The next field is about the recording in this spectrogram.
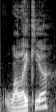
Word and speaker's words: Wallachia: And we are in Wallachia, I believe is how it's pronounced. – I believe how they pronounce it, yes.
